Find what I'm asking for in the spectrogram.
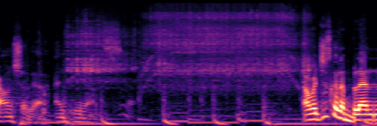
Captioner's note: food processor whirring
